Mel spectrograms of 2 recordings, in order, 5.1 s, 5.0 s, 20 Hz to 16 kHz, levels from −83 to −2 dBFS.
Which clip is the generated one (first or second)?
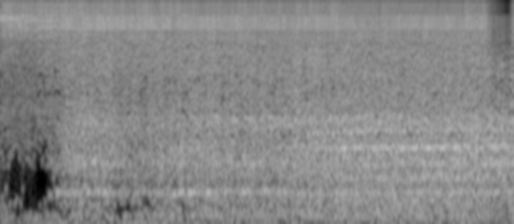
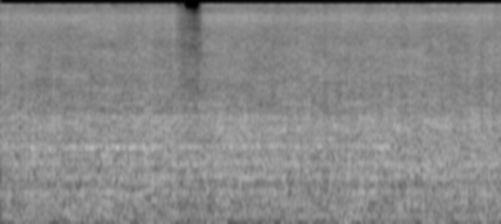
second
